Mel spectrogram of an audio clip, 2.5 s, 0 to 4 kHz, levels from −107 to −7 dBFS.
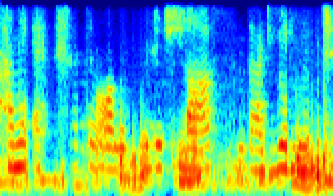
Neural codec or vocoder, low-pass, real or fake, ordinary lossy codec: codec, 16 kHz, 1 kbps, X-Codec, HuBERT features, trained on general audio; 3.6 kHz; fake; none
